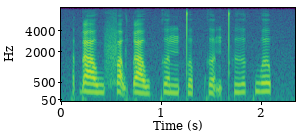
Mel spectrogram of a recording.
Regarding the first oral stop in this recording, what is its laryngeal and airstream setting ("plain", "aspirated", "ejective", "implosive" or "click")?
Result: implosive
